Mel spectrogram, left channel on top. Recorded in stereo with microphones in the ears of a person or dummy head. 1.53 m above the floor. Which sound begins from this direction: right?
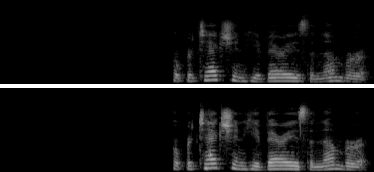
A woman speaking, at 1.7 s.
